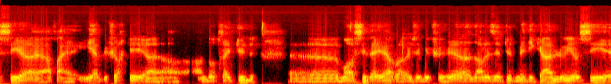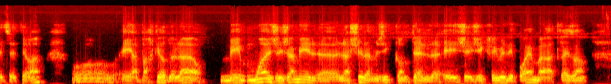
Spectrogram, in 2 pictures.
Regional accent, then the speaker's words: Latakia, Latakia Governorate, Syria; also born or lived in Lebanon / France; now in Quebec, Canada; je suis né dans un petit village en Syrie. J'ai vécu en ville, ça s'appelle Latakié, et je suis parti au Liban. Je suis parti de Liban en France. J'ai fait mes études en France.

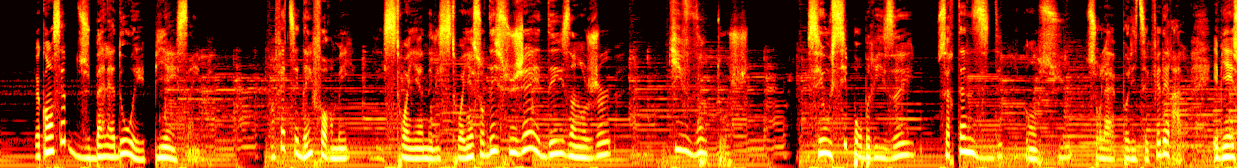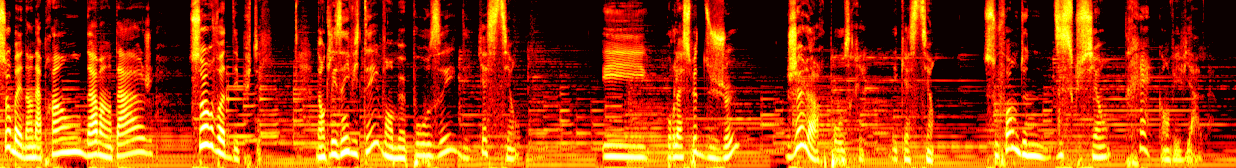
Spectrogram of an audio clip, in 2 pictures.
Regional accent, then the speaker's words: Mont-Laurier, Quebec, Canada; je suis native du nord de la MRC d'Antoine-la-Belle. Donc, je suis native de Mont-Laurier. Et depuis 2001, j'ai fait l'acquisition d'une résidence sur un bord de l'eau dans la municipalité de Lac-des-Écorces.

